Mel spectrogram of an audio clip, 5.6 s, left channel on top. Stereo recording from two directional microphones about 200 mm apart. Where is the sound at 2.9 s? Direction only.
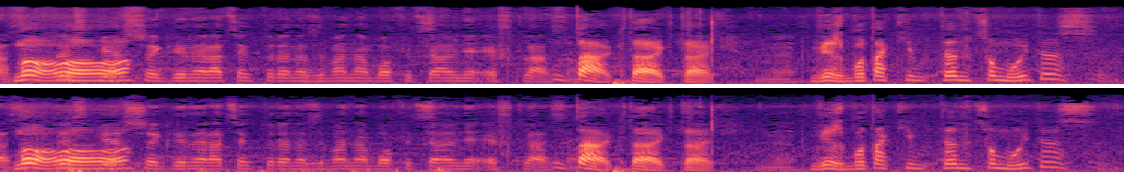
15° left (ahead or behind).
